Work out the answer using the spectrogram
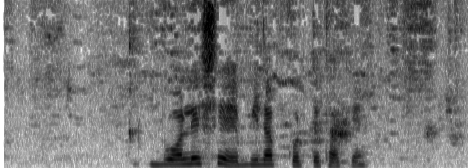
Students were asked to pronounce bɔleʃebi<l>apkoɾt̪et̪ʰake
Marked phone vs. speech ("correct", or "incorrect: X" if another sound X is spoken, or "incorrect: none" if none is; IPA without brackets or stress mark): correct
